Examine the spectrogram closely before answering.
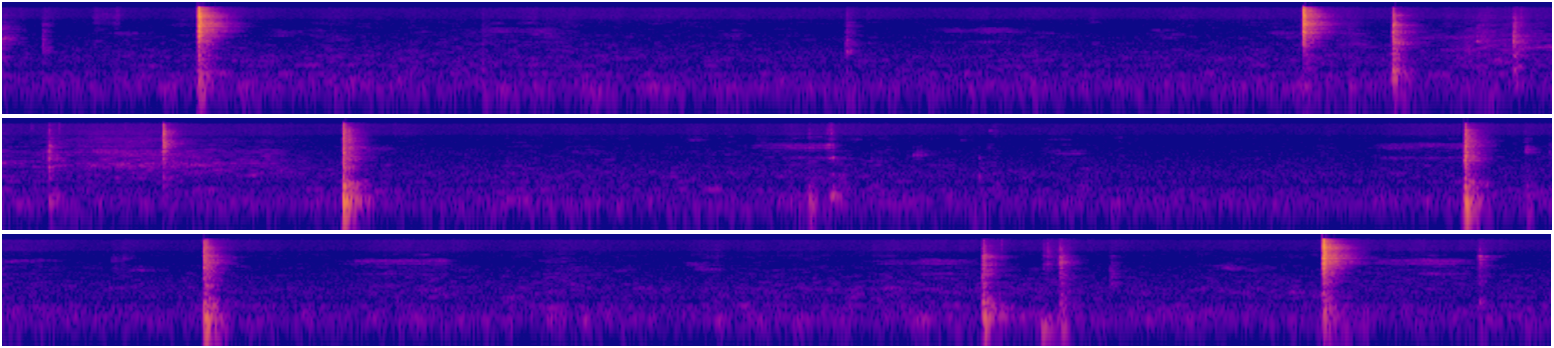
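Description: Plastic parts click and clack as hands handle a mechanism.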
